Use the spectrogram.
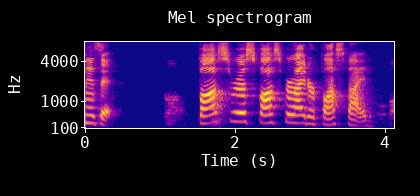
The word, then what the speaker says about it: phosphide: Phosphorus phosphoride or phosphide? Phosphide, two syllables. Not phosphoride, three syllables.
